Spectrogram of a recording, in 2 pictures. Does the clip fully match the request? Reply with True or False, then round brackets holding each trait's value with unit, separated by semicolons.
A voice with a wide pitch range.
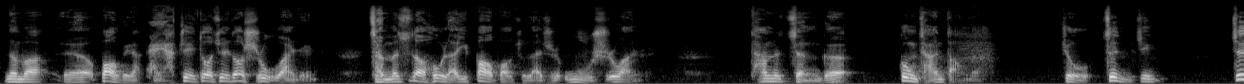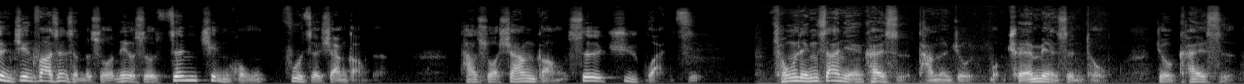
True (6.7 semitones)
